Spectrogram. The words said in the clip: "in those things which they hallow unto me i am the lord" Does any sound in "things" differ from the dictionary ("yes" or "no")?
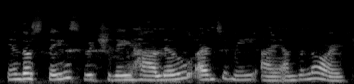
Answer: yes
